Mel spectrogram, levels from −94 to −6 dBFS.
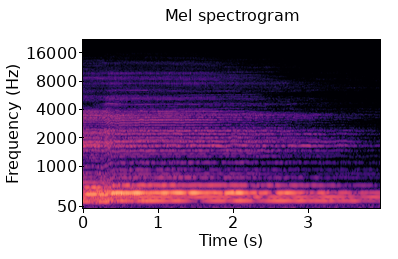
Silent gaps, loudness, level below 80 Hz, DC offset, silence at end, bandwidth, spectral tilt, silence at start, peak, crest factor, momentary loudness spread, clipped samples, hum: none; -31 LUFS; -72 dBFS; under 0.1%; 0 s; 10.5 kHz; -7 dB/octave; 0 s; -18 dBFS; 14 dB; 13 LU; under 0.1%; none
